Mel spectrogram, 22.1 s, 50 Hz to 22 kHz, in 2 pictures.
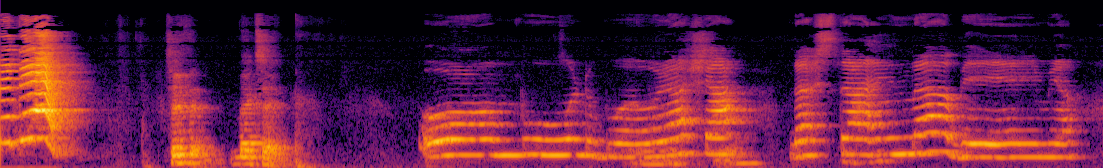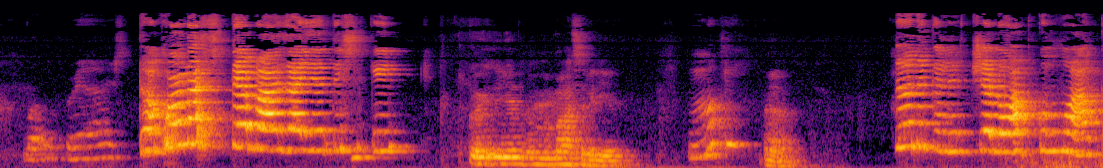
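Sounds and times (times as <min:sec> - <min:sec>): girl singing: 0:04.2 - 0:10.8.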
